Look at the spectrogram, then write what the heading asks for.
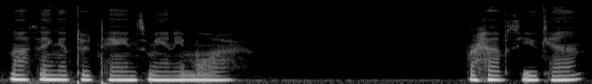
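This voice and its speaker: Breathy, dark vampire queen, acted by a woman. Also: mid-range voice, no echo. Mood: possessive, haughty. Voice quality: breathy, husky whisper. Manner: slow, teasing, commanding. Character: seductive, domineering ancient vampire queen, possessive and taunting. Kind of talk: intimate ASMR roleplay, mostly whispered.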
